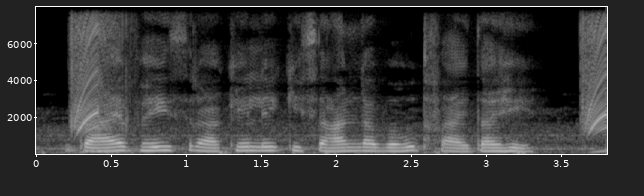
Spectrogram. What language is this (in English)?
Chhattisgarhi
